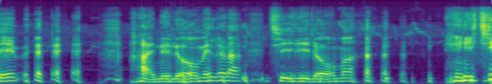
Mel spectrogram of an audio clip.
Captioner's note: laughs; laugh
